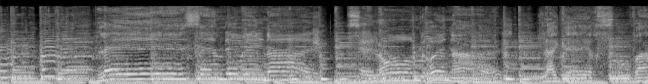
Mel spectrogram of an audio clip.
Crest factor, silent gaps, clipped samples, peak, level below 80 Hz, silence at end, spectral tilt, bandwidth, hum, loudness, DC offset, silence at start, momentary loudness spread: 10 dB; none; under 0.1%; 0 dBFS; -20 dBFS; 0 s; -5 dB/octave; 16.5 kHz; none; -11 LUFS; under 0.1%; 0 s; 2 LU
